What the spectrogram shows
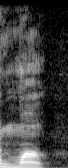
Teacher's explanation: माँ बोलेंगे तो नाक से निकलना है ना स्वर, इसलिए इनको नासिक के द्वारा बोला जाता है, इसीलिए इनको अनुनासिक वर्ण कहते हैं दोस्तों।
